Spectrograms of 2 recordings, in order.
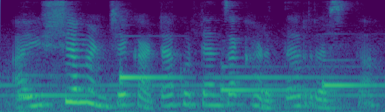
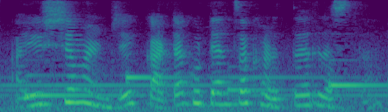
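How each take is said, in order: Both takes have the same delivery.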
